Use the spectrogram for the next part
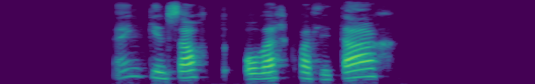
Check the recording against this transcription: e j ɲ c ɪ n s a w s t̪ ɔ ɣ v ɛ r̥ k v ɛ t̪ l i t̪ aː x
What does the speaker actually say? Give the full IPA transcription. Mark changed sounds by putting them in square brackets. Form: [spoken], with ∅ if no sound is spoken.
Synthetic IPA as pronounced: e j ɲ c ɪ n s a w [h] t̪ ɔ ɣ v ɛ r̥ k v [a] t̪ l i t̪ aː x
